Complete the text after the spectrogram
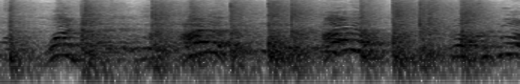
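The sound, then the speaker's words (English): Dull punching thuds in a boxing class at the Punch Force Fitness gym, landing in a quick, uneven series of many strikes while people talk over them. “This is the sound of Karla Martinez punching at Punch Force Fitness with Nunu, the owner of the gym.”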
